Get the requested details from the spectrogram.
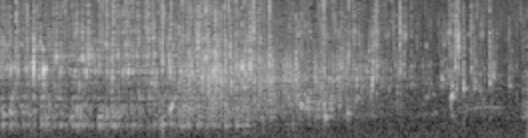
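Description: Cool water pours steadily into a basin of hot water for a patient's foot soak, cooling it down; a continuous splashing and trickling that gradually thins out toward the end.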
